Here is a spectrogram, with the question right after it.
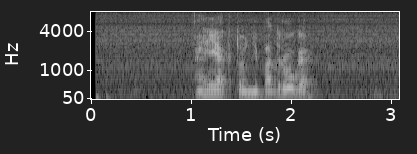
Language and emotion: Russian, angry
